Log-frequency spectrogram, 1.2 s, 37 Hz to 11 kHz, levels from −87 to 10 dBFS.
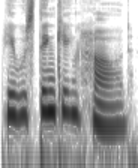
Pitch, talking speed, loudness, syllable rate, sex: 205 Hz, 210 wpm, -15 LUFS, 4.5 syllables/s, female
